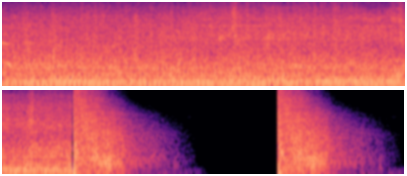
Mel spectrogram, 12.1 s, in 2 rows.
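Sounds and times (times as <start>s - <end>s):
motorbike engines rumbling: 0.0s - 7.1s.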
